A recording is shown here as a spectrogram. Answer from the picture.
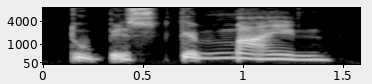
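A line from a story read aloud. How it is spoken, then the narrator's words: Woman sobbing. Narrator (German): schluchzt sie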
